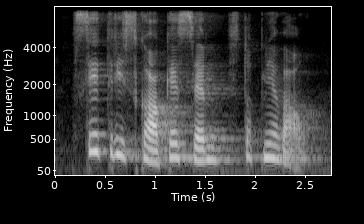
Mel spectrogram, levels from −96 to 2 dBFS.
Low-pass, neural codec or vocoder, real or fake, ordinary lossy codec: 7.2 kHz; none; real; none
